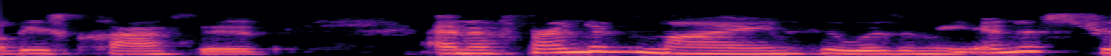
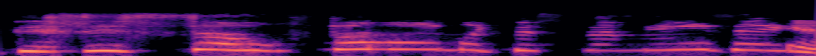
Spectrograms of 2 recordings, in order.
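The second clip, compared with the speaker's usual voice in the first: high-pitched retold excitement; gushing, high replay of a thrill; 13 semitones higher than usual. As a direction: reenact giddy delight, voice way up. Retold thrill at first shoot.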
